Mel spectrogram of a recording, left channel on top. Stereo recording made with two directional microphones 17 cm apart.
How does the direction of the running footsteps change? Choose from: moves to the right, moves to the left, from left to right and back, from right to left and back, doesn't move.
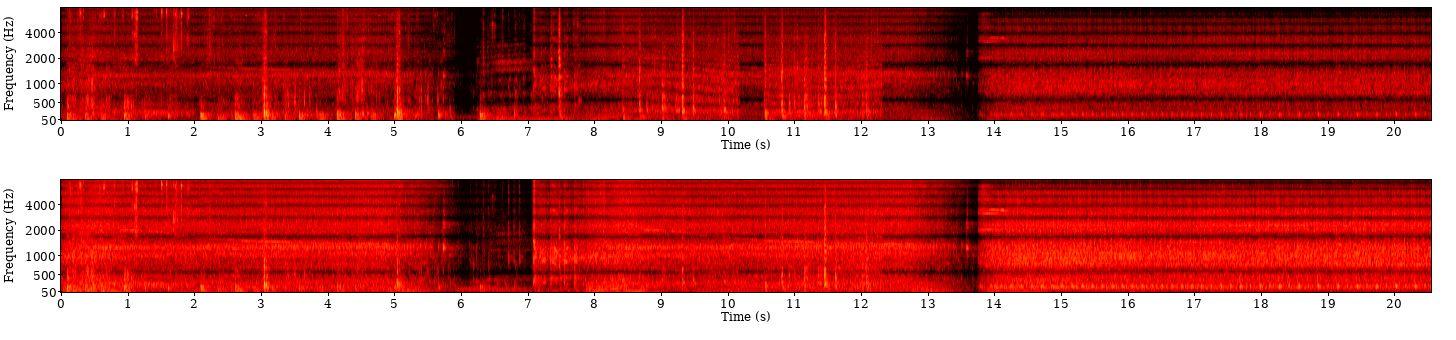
moves to the left.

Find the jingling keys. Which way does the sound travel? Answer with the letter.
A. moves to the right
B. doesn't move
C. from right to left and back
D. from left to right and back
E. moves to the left
C.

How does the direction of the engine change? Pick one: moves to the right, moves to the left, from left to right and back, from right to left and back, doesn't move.
doesn't move.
